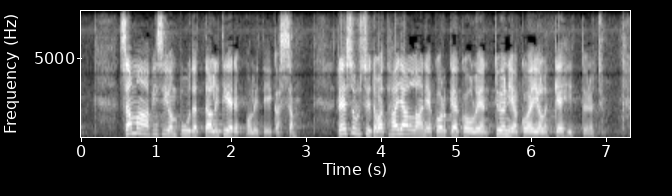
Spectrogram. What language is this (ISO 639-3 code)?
fin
